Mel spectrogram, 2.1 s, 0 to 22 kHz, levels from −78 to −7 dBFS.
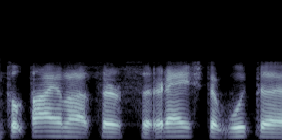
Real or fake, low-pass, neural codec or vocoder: fake; 3.6 kHz; codec, 16 kHz, 0.5 kbps, FunCodec, trained on LibriTTS, 25 frames a second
